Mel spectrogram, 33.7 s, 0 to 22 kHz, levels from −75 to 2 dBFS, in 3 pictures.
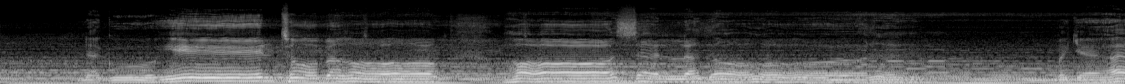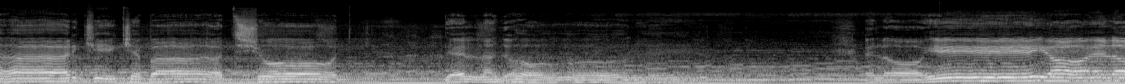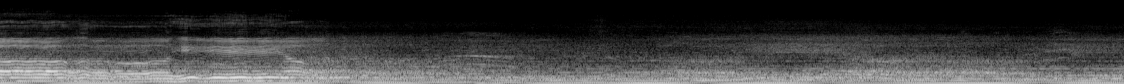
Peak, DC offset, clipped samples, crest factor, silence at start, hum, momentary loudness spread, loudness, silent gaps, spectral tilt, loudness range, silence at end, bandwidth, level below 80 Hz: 0 dBFS; 0.2%; under 0.1%; 14 dB; 0 s; none; 11 LU; -15 LUFS; none; -7.5 dB/octave; 8 LU; 0 s; 12 kHz; -24 dBFS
